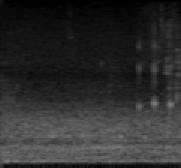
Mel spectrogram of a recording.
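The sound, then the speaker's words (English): White Bordeaux wine pours steadily into glasses at a tasting with a low, continuous gurgling rush, and a few bright, ringing glassy tones rise over it toward the end. “So as I pour these, I'm going to ask you,”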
